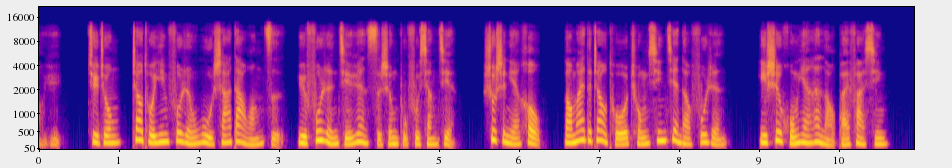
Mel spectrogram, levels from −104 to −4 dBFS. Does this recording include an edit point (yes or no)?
no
